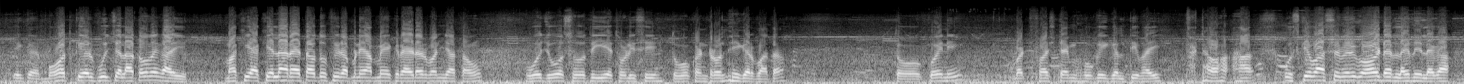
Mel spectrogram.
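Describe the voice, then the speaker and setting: A man speaks at a moderate pace with fairly even intonation and very even loudness, the sound dry with no echo but with noticeable background noise. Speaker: bike taxi rider vlogger. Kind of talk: casual vlog chat. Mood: rueful after small accident. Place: motorbike.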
